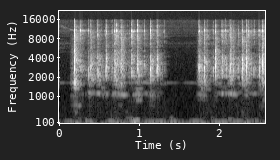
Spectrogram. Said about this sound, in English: I'm just typing, which you might not be able to hear as well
